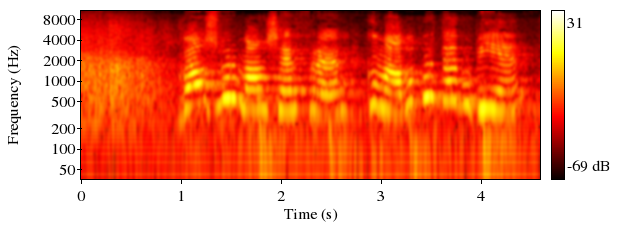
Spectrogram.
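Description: A woman sings with a wavering voice.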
